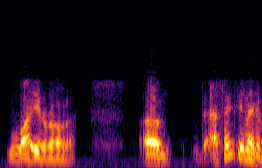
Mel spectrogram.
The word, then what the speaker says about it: La Llorona: It's spelled with 2 L's. It looks like it should be La Llorona, but it's La Llorona.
